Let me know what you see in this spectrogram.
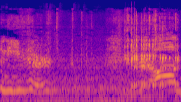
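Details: Girl eating on camera (mukbang): one long, loud, voiced belch lasting nearly two seconds, followed by "excuse me"; burping.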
